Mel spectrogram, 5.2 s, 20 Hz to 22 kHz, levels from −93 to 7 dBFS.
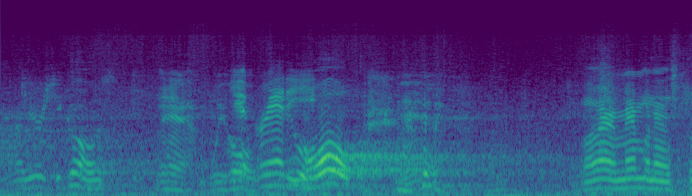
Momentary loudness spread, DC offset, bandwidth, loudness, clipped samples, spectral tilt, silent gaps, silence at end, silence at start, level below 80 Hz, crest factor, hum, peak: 22 LU; under 0.1%; 12 kHz; -31 LUFS; under 0.1%; -6 dB/octave; none; 0 s; 0 s; -48 dBFS; 20 dB; none; -12 dBFS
